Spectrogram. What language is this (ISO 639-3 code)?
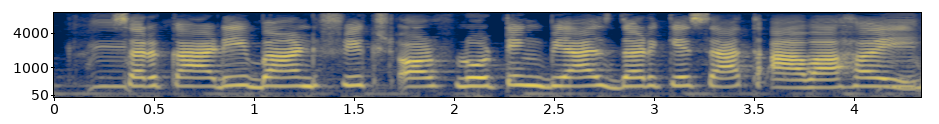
mag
